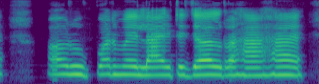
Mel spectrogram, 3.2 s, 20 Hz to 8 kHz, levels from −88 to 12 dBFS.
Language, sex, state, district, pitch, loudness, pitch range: Hindi, female, Jharkhand, Palamu, 255 Hz, -15 LUFS, 250-265 Hz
